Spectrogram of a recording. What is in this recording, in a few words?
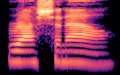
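"rationale", American English; AmericanBritish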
